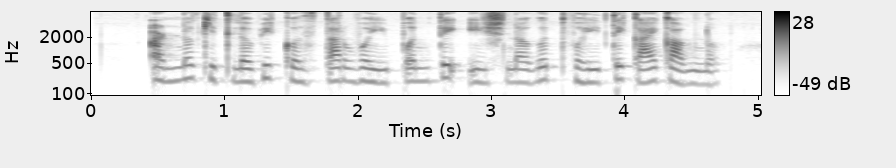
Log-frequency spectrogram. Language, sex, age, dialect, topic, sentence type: Marathi, female, 25-30, Northern Konkan, agriculture, statement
